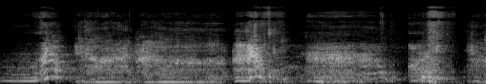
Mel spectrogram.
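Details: Winston, a Shih Tzu/Pekingese pet dog, growls while being given a bath he hates: low rumbling growls in two long stretches, then a sharper outburst near the end, with splashing and handling noise indoors.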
